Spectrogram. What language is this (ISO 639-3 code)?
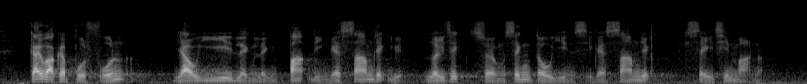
yue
